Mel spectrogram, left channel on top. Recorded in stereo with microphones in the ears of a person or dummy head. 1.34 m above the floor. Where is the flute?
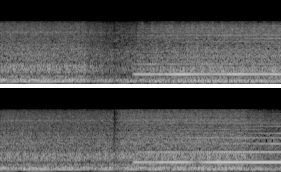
15° right (ahead or behind), 1.8 m.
